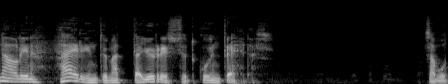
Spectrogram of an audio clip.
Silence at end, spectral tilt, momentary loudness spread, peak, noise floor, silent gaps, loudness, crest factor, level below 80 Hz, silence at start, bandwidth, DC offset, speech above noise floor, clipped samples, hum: 0 s; -7 dB/octave; 18 LU; -2 dBFS; -64 dBFS; none; -22 LUFS; 20 dB; -46 dBFS; 0 s; 10.5 kHz; under 0.1%; 43 dB; under 0.1%; none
